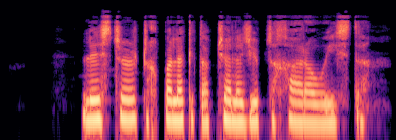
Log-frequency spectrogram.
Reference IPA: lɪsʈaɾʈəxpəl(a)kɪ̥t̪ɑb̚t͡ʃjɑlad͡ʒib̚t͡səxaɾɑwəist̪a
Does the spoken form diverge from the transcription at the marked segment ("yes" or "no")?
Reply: no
